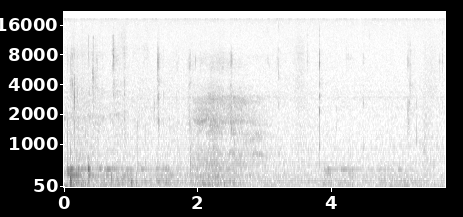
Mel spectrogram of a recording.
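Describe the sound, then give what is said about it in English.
Chewing with wet, squishy mouth sounds and small clicks, steady and irregular, with a brief burst of noise midway; fairly quiet and intimate. “are you gonna stop chewing?”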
